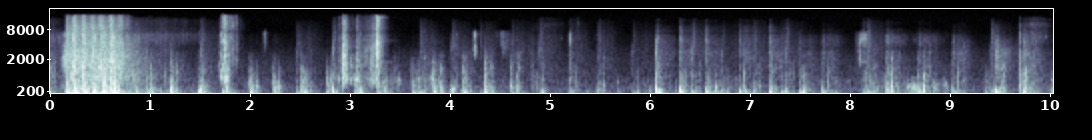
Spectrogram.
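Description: Gunfire in the video game PUBG: rapid bursts of shots and single cracks, loud near volleys at the start and then quieter repeated shots scattered across the clip, mixed with footstep-like clicks and little talk.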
